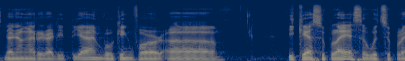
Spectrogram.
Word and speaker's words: IKEA: I don't know if you should say IKEA, it's probably in Swedish, what's the right way to say? IKEA.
